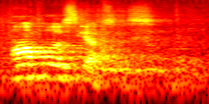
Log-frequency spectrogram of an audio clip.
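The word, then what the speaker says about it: omphaloskepsis: Can that also be pronounced omphiloskepsis? It can. It would be wrong. Omphiloskepsis.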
